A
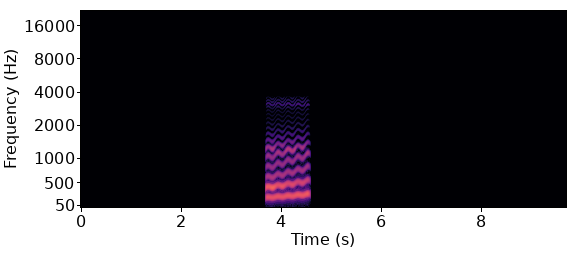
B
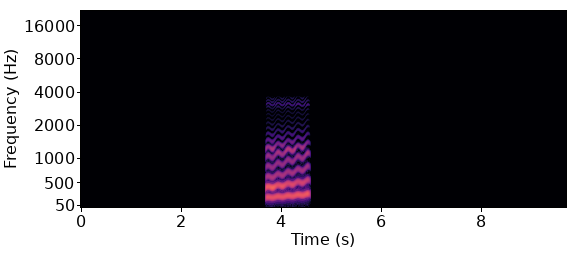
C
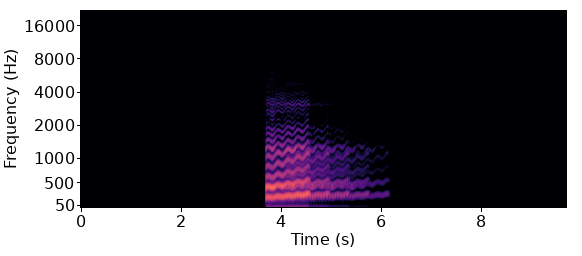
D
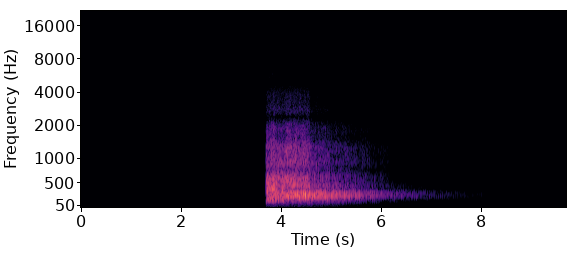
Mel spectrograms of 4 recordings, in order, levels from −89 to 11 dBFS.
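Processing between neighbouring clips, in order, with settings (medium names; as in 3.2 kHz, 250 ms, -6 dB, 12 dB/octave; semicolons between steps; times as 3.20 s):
no audible change
in parallel at -9 dB: hard clipper -28 dBFS, distortion -11 dB; on the sum: feedback delay 398 ms, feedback 42%, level -15 dB
on a send at -10 dB: doubling 20 ms -10.5 dB + reverberation RT60 2.7 s, pre-delay 4 ms; on the sum: noise-vocoded speech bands 12; trim -4 dB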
